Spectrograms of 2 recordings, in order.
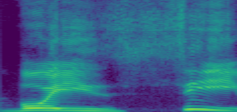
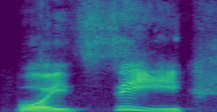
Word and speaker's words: Boise: it's kind of like Boise people call it boys see people call Boise when it's actually pronounced boy C Illinois is not then you know you're a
